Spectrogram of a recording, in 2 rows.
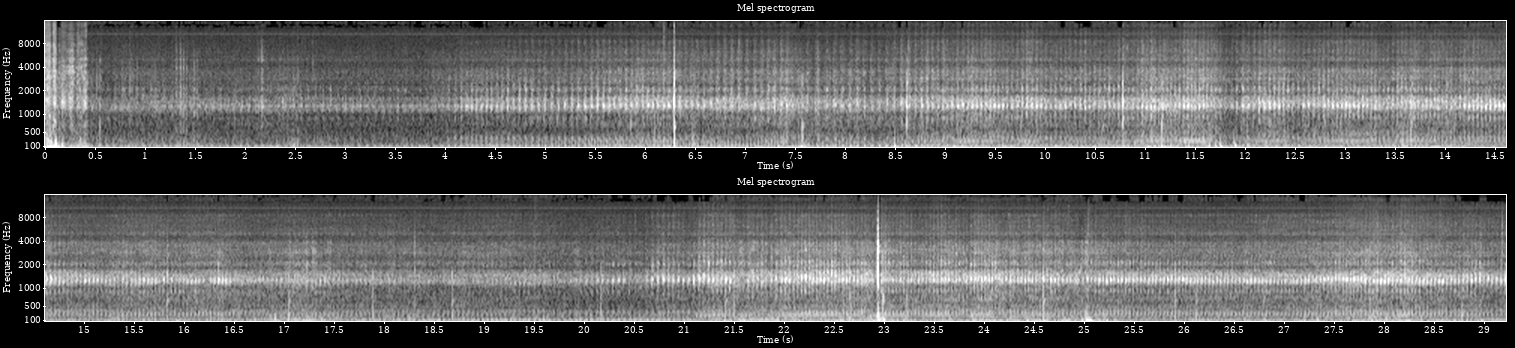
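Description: Honda XR650L dirt bike's air-cooled single-cylinder four-stroke engine running steadily under load while climbing a rocky trail, getting louder about four seconds in. A few sharp knocks come through at intervals.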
